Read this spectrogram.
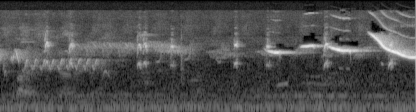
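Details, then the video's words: Rufous-collared sparrow, wild, giving a dry buzzy trill, then thin chirps, then two strong whistles sweeping downward; soft low hum in the background. "BURUNG KICAU"SPARROW RUFOUS"(KICAU MANIA)Full Gacor di alam liar"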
